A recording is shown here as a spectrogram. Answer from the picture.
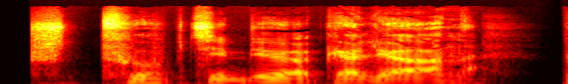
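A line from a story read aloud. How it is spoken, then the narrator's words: Groaned. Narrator (Russian): простонал я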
